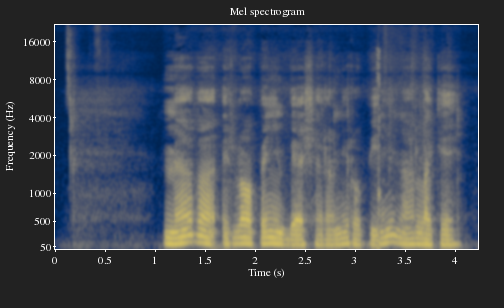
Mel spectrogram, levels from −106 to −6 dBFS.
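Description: At 3.20 to 3.25 s the speech is broken by a short burst of damaged data in a compressed stream, lasting about 40 ms. A stretch of the encoded bitstream there is corrupt, so the decoder cannot interpret those frames correctly, loses frame sync, and has to scan forward for the next valid frame header before normal decoding resumes. The result is a brief chirp, squawk, click or short hole in the speech.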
